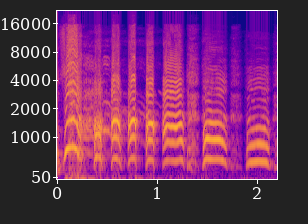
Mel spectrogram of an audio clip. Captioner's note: laughs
